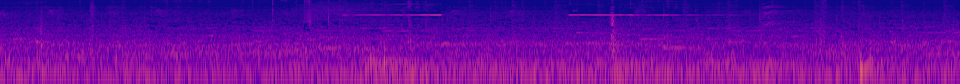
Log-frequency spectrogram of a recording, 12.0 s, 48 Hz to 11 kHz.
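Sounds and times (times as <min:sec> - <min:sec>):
low street rumble: 0:00.0 - 0:12.0
electronic door lock beeps: 0:04.3 - 0:05.6, 0:07.1 - 0:09.3.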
